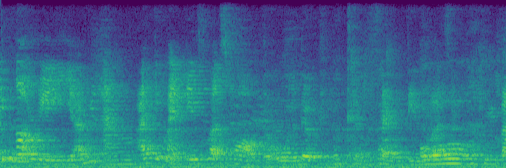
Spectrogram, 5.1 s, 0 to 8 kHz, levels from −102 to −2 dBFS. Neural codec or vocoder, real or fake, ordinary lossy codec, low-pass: none; real; none; none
